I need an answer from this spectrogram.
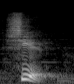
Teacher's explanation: cuarto tono, descendente, casi como con tilde.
